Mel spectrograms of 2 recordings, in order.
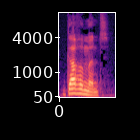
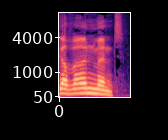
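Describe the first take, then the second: First: It is said with reduced schwa vowels throughout. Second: It is said with full vowels, like 'govern'. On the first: The speaker calls it right. "So we have three schwa sounds there. It's ga-va-ment" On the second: The speaker calls it wrong. "start saying government. Yes, because of the word govern in it"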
